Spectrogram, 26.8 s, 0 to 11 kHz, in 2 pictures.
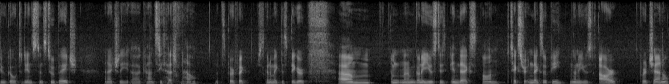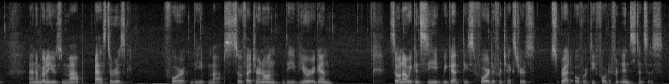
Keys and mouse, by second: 2.4 click, 4.5-6.0 drag, 6.3 click, 7.8-10.3 drag, 11.0 click, 13.3 click, 17.1 click, 18.0 middle click, 18.8 click, 19.4 middle click, 19.9 click, 20.6 p, 21.0 click, 21.7 click, 23.1 click, 25.6 p.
